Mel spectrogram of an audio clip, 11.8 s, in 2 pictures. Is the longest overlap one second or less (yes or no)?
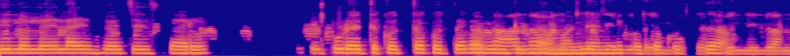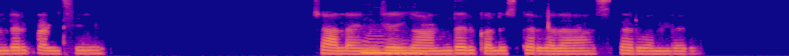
no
